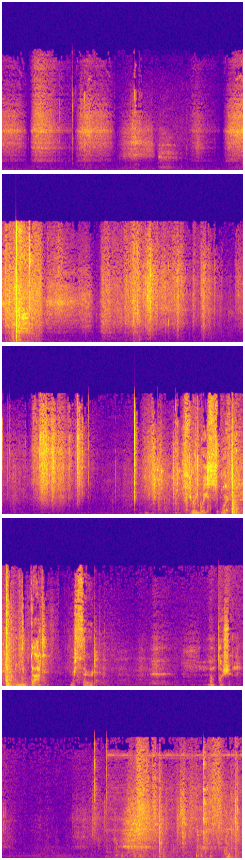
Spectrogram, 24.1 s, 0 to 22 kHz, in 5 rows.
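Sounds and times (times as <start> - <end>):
soft breaths: 0.0 - 11.4, 15.4 - 24.0
rustles of movement: 4.8 - 14.2, 20.8 - 24.0.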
